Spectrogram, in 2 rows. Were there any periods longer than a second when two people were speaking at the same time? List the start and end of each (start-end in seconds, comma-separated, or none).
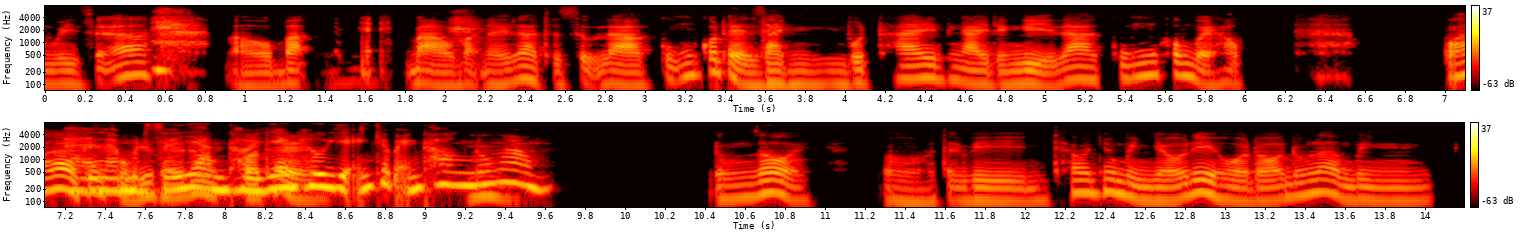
7.2-8.5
